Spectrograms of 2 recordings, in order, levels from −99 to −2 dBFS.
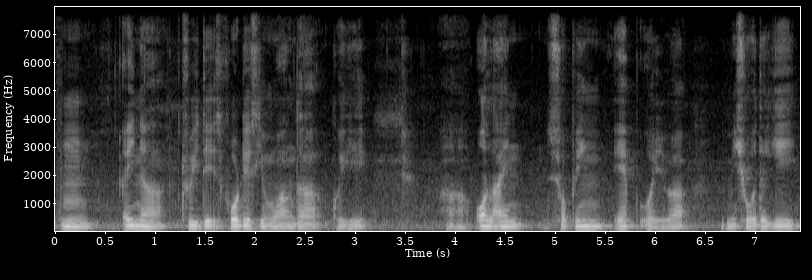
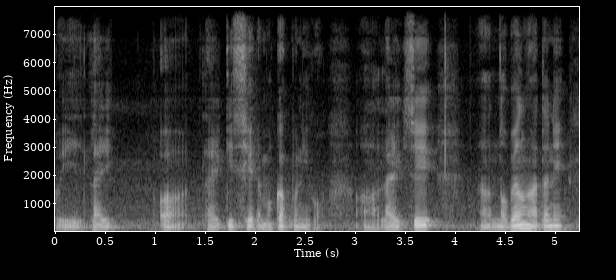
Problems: constant background noise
